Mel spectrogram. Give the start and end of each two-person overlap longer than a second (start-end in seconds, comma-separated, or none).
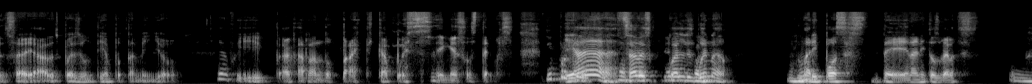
5.6-7.1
